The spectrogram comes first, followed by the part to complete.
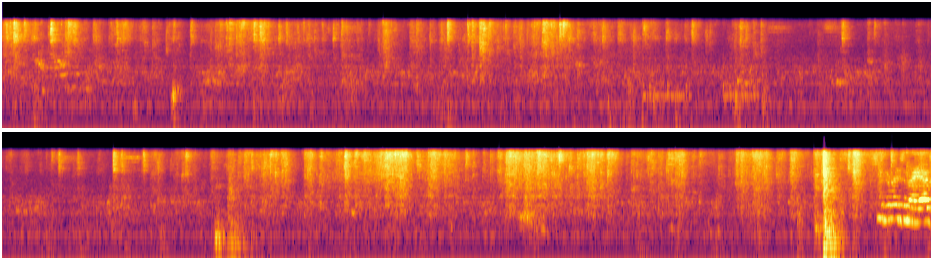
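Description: Plastic cereal bag crinkling and rustling as it is handled, in irregular crackly bursts that get busier in the second half, over a steady low hum.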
